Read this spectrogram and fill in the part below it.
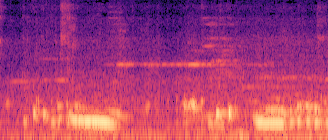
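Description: Large Giribaz pigeons coo in low, throaty, rolling calls, repeated in close, steady bursts with no voices over them.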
